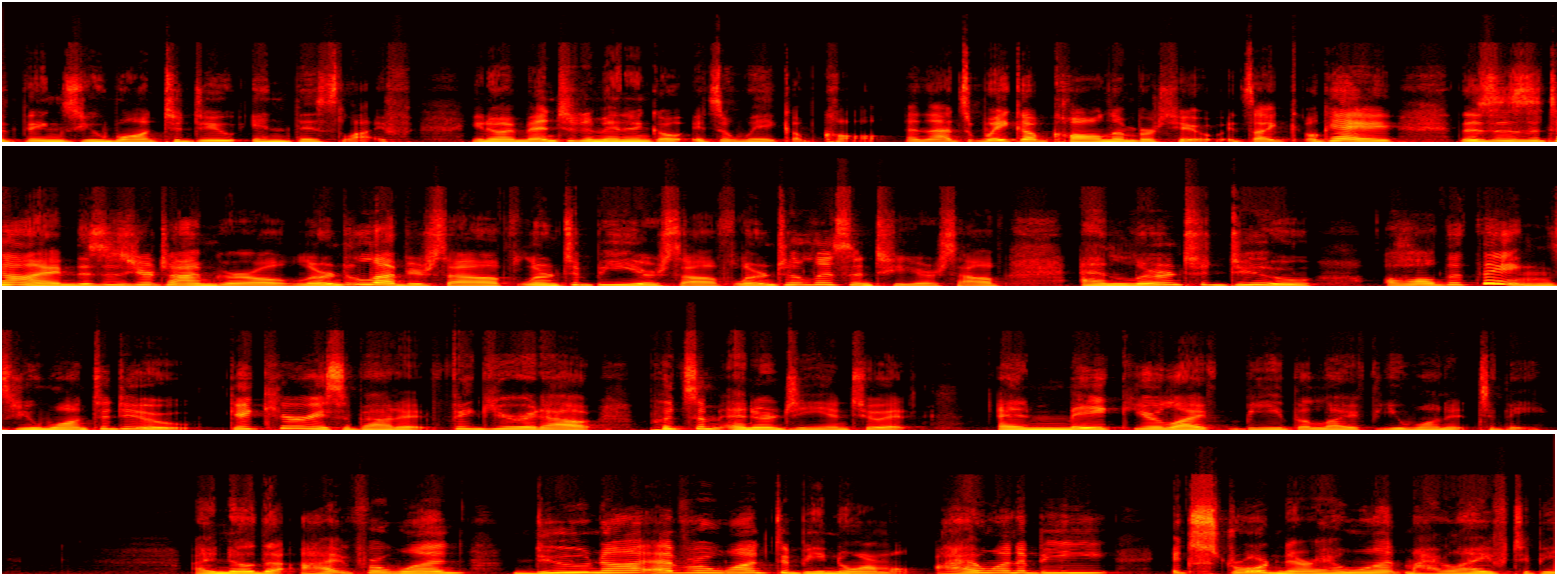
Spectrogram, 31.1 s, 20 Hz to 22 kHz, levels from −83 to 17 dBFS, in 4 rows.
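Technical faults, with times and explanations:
3.07 s and 8.43 s, lost packet rebuilt from error correction: each spot has a brief rough, noisier patch of about 20 ms with no gap. A lost packet was replaced by the low-bitrate copy carried in the next packet, so the decoder played that coarser version.
22.87 to 22.91 s, short concealed packet loss: a brief smear or wobble. About 20 ms never arrived in time, so the receiver extended the preceding sound, following its pitch if voiced or as shaped noise if not, then blended back into real audio.
22.91 to 23.09 s, lost packet rebuilt from error correction: about 100 ms of rough, noisier sound, with no gap, straight after the concealed stretch. The length fits roughly five separate packets rebuilt from the reduced-quality copies carried in the packets that followed.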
